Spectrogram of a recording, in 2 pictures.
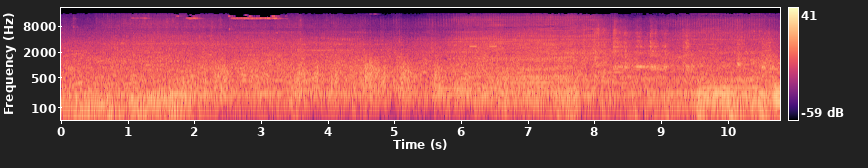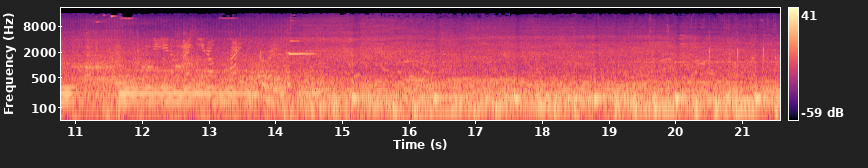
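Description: Busy street noise: a crowd chatting while an ambulance van moves slowly through at walking pace, with traffic around it. From about halfway through, held musical notes come in and continue under the chatter.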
